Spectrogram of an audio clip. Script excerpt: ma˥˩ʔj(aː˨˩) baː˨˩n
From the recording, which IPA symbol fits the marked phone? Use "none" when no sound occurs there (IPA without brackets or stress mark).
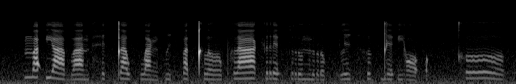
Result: aː˨˩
